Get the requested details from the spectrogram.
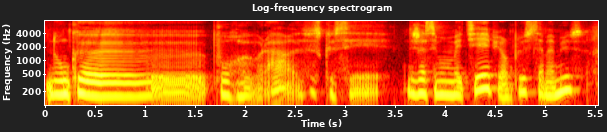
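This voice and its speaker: A woman speaks very slowly in a fairly low voice with ordinary pitch variation, over noticeable background noise. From Paris, France. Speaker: actress. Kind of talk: interview. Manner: hesitant, many fillers and repetitions.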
